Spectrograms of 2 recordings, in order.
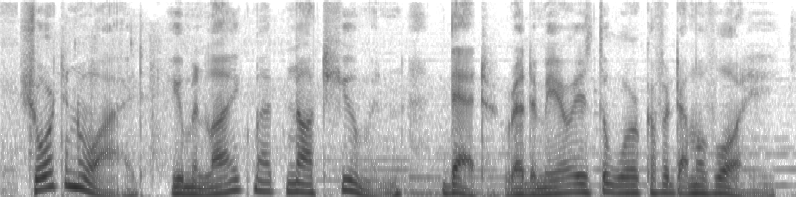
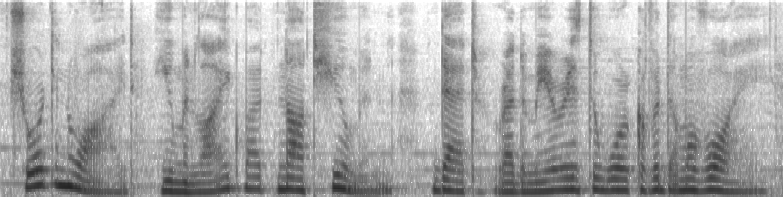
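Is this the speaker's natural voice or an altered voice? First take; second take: altered; natural. First: It is said through a voice changer. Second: It is said in the speaker's natural voice.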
